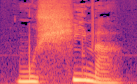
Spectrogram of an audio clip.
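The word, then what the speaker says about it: мужчина: Ja, und ein Mann heißt auf Russisch Muschina. – Muschina. – Ja, das Wort wird geschrieben mit J und Che in der Mitte wird aber zusammen so wie ausgesprochen, Muschina.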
